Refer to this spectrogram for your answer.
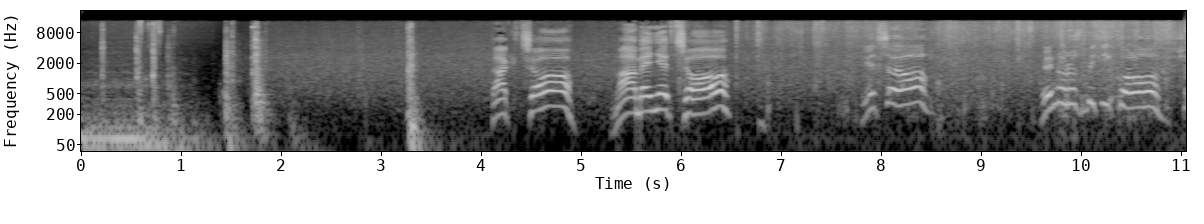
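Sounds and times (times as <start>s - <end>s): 
car engine rumbling as it pulls up at the water's edge: 0.0s - 1.4s
car doors opening and shutting: 0.0s - 2.2s, 3.2s - 3.6s
quiet outdoor ambience: 0.0s - 11.0s
speech: 4.1s - 6.9s, 7.8s - 8.6s, 9.6s - 11.0s.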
